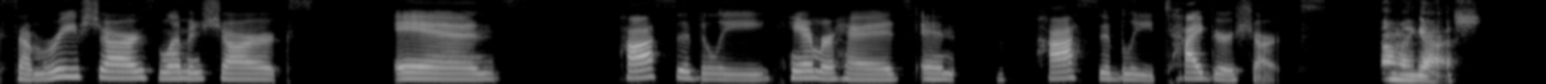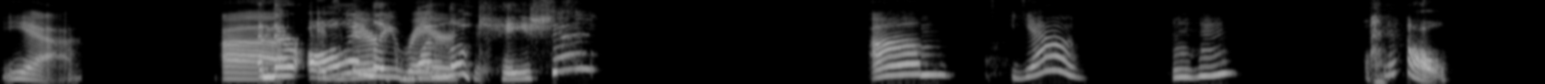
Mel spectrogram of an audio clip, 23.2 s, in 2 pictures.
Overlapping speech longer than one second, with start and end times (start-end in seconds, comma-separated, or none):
13.5-15.2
